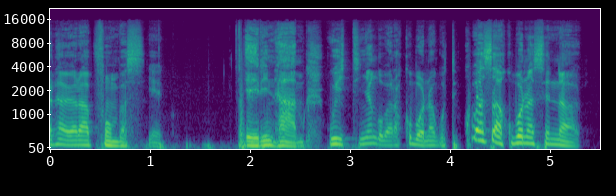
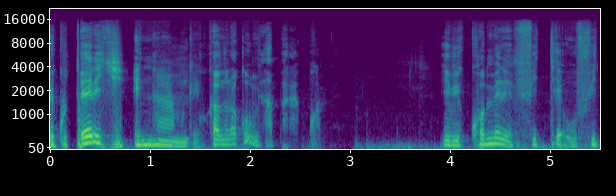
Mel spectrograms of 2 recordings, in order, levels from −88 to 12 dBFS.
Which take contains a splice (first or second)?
second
